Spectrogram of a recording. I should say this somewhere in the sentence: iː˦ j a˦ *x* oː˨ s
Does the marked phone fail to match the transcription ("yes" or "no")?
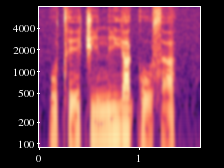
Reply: yes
